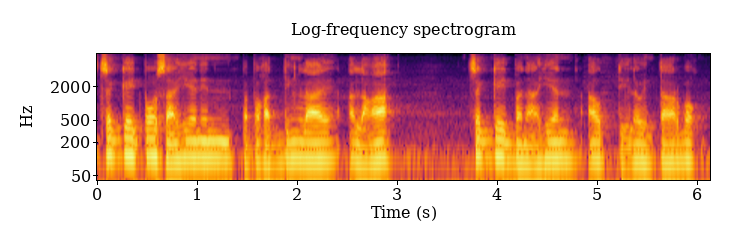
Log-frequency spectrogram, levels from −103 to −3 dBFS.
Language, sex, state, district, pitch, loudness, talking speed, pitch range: Mizo, male, Mizoram, Aizawl, 100 Hz, -18 LUFS, 225 wpm, 90-105 Hz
